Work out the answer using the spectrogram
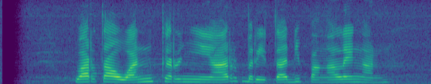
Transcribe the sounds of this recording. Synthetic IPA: wart̪awankərɲiarbəɾit̪adipaŋalɛŋan

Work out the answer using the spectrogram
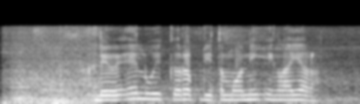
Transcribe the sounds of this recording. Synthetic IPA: deweʔeluɪkəɾəp̚dit̪əmoniɪŋlajar

